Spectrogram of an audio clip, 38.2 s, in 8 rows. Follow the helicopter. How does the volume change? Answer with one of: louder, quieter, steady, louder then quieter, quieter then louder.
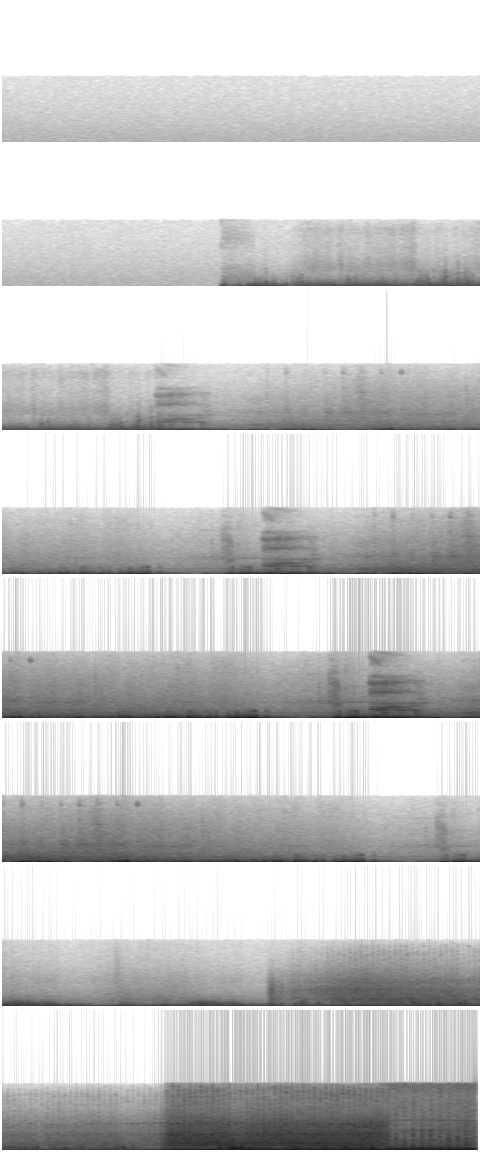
louder.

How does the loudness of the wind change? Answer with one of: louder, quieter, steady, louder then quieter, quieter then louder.
louder then quieter.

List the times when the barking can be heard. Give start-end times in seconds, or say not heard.
not heard.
